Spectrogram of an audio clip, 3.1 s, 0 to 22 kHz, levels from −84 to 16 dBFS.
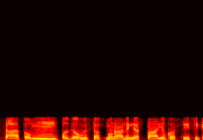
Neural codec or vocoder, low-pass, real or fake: codec, 32 kHz, 1.9 kbps, SNAC; 3.6 kHz; fake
